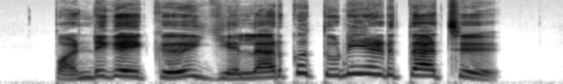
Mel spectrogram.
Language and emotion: Tamil, happy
